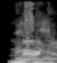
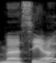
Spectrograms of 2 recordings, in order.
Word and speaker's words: Mercia: East Northumbria, sure, Northumbria, East Anglia, and Anglia, Mercia, Mercia.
